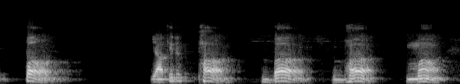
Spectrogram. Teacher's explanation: इन सभी वर्णों का जब आप उच्चारण करेंगे तो अगर आप ध्यान से ऑब्जर्व करेंगे तो ये जो प, फ, ब, देखिए जब हम ये वर्ण बोल रहे हैं तो आपके जो दोनों होंठ हैं ऊपर और नीचे वाले वे एक दूसरे को स्पर्श कर रहे हैं। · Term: ओष्ठ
